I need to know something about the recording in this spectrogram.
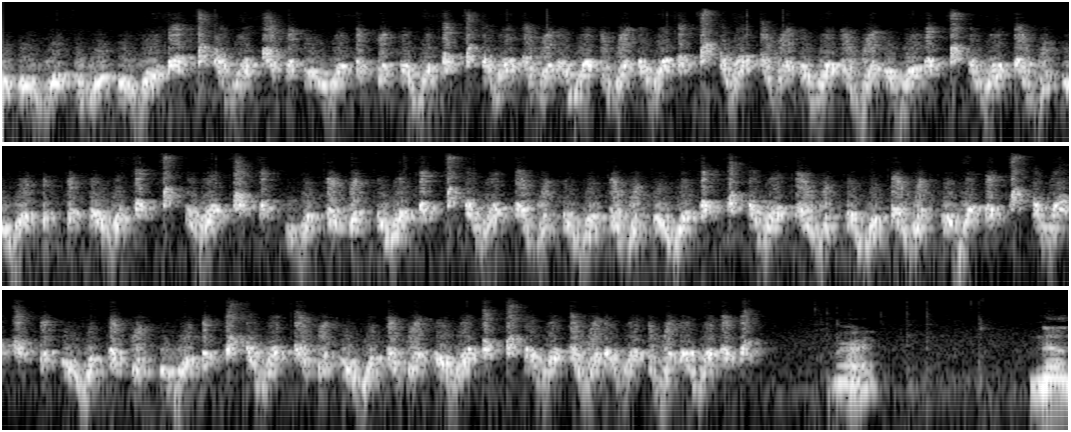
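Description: Vinyl record scratched on a turntable with continuous open-fader flare scratches: the crossfader clicks once on each forward and each backward push, chopping the sample into a fast, even stream of cuts, accented in groups of six. The scratching stops about two seconds before the end.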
